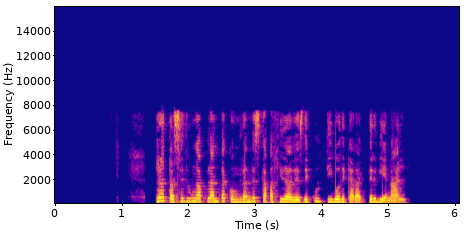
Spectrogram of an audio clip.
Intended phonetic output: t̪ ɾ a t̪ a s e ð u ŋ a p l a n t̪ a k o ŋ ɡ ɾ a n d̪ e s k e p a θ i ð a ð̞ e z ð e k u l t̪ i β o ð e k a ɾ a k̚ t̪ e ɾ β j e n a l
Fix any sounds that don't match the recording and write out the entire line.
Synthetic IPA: t̪ ɾ a t̪ a s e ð u ŋ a p l a n t̪ a k o ŋ ɡ ɾ a n d̪ e s k a p a θ i ð a ð̞ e z ð e k u l t̪ i β o ð e k a ɾ a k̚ t̪ e ɾ β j e n a l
